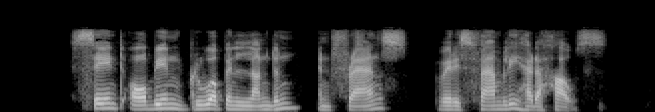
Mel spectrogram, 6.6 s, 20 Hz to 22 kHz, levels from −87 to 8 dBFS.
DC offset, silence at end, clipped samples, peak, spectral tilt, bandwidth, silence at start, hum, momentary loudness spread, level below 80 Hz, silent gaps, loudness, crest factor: under 0.1%; 0.55 s; under 0.1%; 0 dBFS; -3.5 dB/octave; 7.8 kHz; 0.7 s; none; 13 LU; -60 dBFS; 3.02-3.15 s, 4.08-4.31 s; -19 LUFS; 20 dB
